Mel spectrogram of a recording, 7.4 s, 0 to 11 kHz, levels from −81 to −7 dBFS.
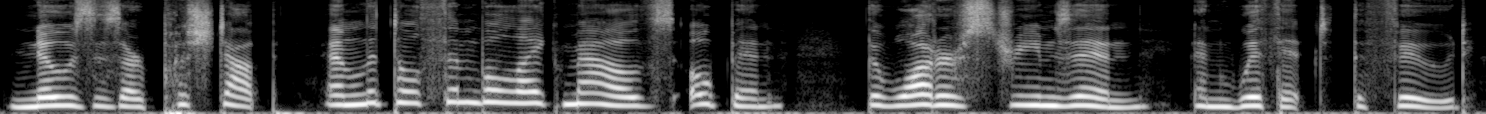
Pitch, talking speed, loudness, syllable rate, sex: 260 Hz, 155 wpm, -17 LUFS, 3.9 syllables/s, female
